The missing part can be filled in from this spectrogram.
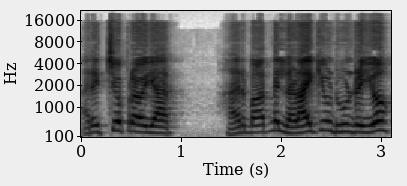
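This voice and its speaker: A woman's voice: fairly high pitch, moderate pace, lightly acted. A woman voicing a practical but short-tempered young husband in a cartoon story, with a blunt, exasperated manner. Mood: angry. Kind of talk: Hindi cartoon story dialogue.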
